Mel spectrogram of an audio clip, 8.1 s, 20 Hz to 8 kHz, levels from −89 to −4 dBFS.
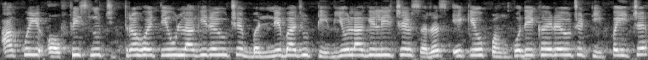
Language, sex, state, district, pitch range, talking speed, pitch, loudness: Gujarati, female, Gujarat, Gandhinagar, 250-290 Hz, 185 wpm, 280 Hz, -14 LUFS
